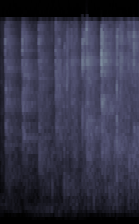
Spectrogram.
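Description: Hand clapping that starts with a few separate claps and builds into a denser, louder round of applause from a small group.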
